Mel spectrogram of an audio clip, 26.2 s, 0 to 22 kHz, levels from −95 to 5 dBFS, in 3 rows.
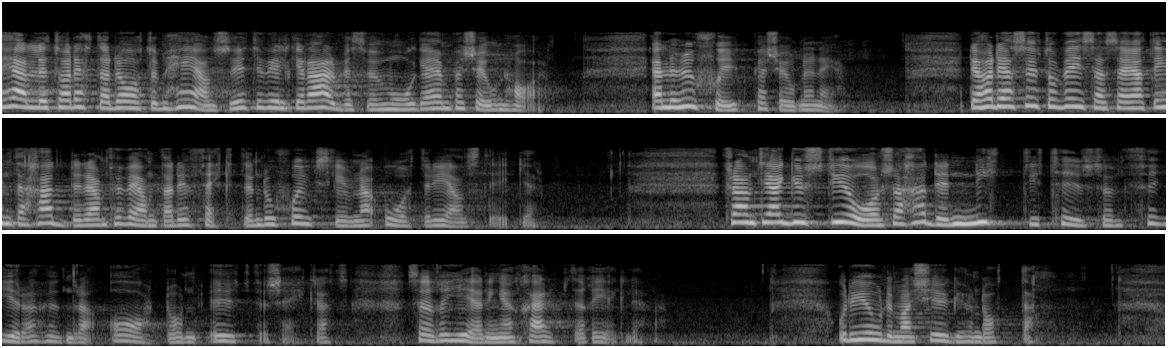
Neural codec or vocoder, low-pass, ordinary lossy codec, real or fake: none; 7.2 kHz; none; real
